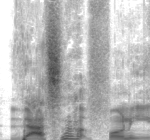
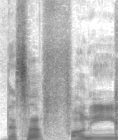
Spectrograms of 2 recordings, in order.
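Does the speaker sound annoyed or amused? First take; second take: amused; annoyed. First: It sounds amused, holding back laughter. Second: It sounds genuinely annoyed and disapproving.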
